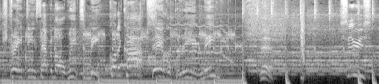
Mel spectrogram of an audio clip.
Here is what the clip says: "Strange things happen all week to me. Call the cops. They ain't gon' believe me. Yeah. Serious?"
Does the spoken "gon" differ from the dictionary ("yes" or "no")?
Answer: yes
